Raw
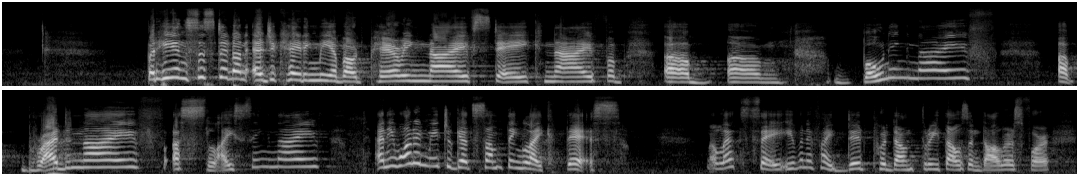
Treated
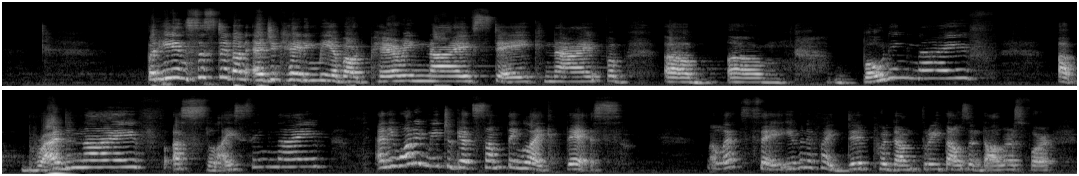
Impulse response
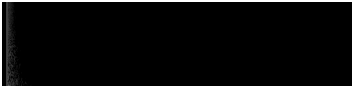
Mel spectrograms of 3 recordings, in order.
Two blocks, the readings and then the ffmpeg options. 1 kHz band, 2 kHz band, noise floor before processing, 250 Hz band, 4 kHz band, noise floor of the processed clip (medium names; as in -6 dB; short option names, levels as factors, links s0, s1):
-2.0 dB, -2.0 dB, -57 dBFS, -1.5 dB, -2.0 dB, -53 dBFS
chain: -filter_complex "[1:a]atrim=start_sample=2205,atrim=end_sample=3969[s0];[0:a][s0]afir=irnorm=-1:irlink=0"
